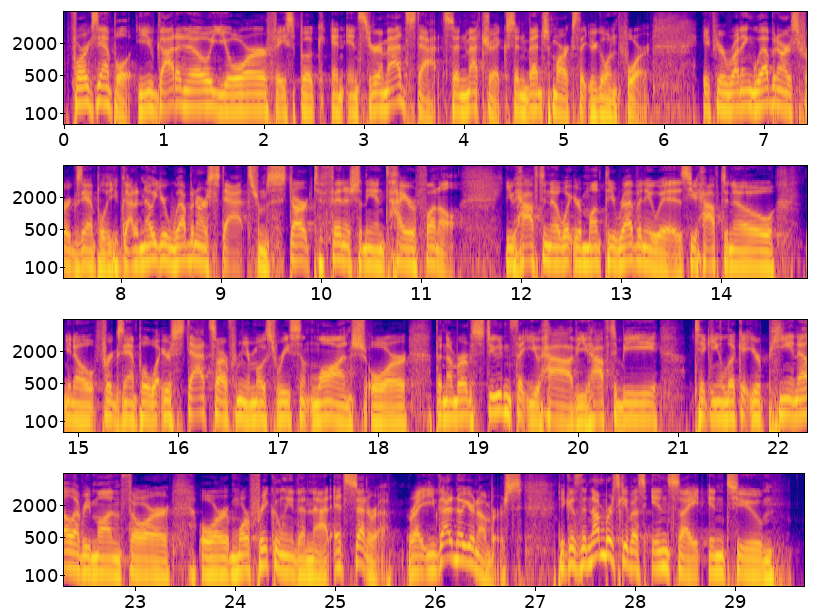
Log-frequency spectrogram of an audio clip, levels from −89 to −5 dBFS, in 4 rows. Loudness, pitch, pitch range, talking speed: -18 LUFS, 115 Hz, 105-125 Hz, 230 wpm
